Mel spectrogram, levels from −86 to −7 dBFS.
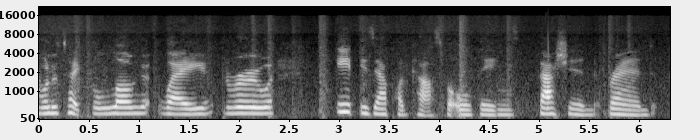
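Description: From 1.71 to 1.89 s the speech briefly sounds swallowed and faint, dipping by about 10 dB for around a tenth of a second. This is speech cut by the noise suppressor: it mistook quiet speech for the room noise, which sits about 20 dB below speech, and turned it down.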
